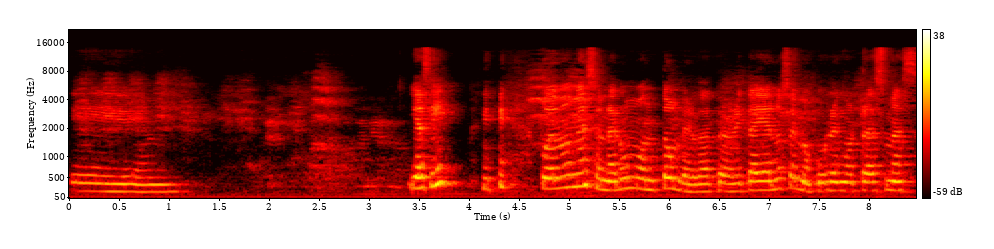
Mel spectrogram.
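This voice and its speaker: A woman teacher giving a lesson, speaking slowly and checking in with rhetorical questions. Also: medium pitch, slight background noise. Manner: slow, repeats examples and asks rhetorical checks. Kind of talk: recorded classroom lesson. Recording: echoey room.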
